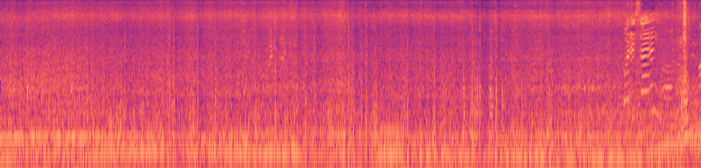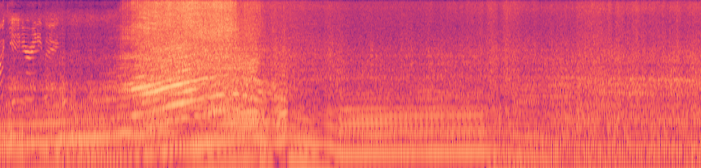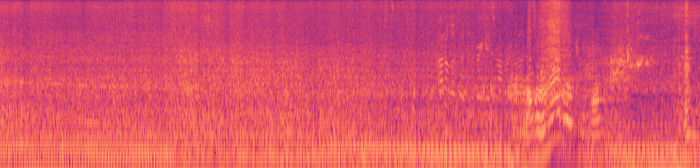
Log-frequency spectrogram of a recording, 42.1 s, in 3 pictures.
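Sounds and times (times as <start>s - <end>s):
wind rushing: 0.0s - 20.8s
car engine revving: 0.0s - 42.0s.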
